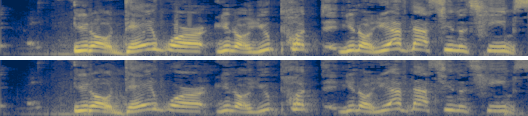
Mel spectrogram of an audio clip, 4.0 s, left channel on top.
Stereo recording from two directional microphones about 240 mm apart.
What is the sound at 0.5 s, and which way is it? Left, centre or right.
Speech, left.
